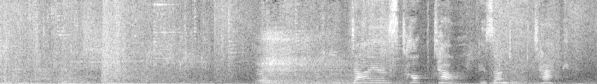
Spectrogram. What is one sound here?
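Game sound effects of spells and weapon hits clash in a busy fight.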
